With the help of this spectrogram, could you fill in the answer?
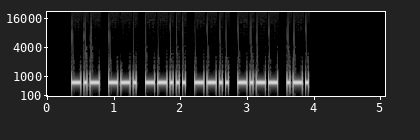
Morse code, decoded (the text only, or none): KG7ZYR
